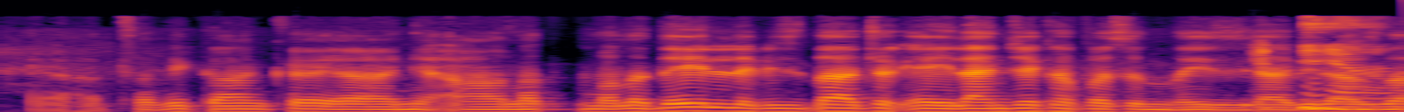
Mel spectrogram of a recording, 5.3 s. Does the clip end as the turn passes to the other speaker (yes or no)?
no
